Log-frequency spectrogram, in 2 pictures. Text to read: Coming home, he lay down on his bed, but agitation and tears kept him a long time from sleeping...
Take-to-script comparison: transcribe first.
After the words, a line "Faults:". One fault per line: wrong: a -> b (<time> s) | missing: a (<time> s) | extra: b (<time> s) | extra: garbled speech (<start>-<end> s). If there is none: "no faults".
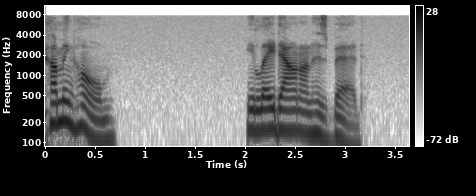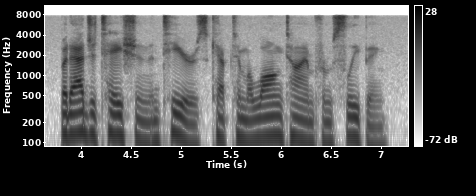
Coming home, he lay down on his bed, but agitation and tears kept him a long time from sleeping...
Faults:
no faults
